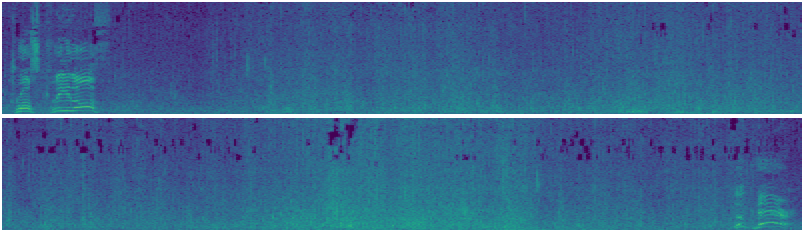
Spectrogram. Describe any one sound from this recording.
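Water washes softly against a wooden boat's hull.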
